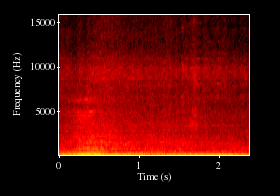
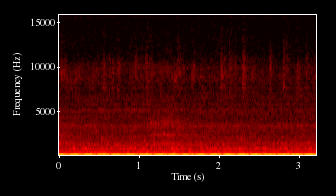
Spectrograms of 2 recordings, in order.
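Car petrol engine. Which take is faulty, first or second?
first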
